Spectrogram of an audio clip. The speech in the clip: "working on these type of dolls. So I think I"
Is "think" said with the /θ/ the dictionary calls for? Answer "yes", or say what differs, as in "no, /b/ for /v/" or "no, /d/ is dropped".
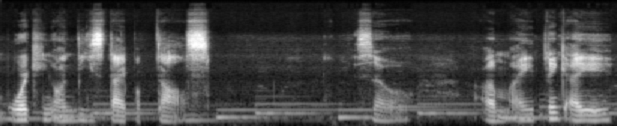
yes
